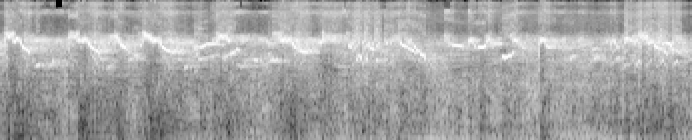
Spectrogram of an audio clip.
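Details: Lure song of a mountain white-eye: dense, very high twittering made of fast up-and-down slurred chirps without pause, with a faint low mechanical hum beneath.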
